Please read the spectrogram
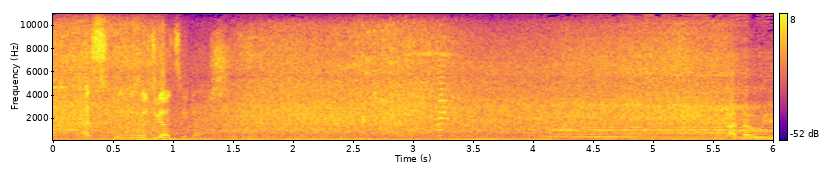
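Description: Steady road traffic noise from cars on a busy multi-lane city road, with a long held tone running from the start until about four seconds in.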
